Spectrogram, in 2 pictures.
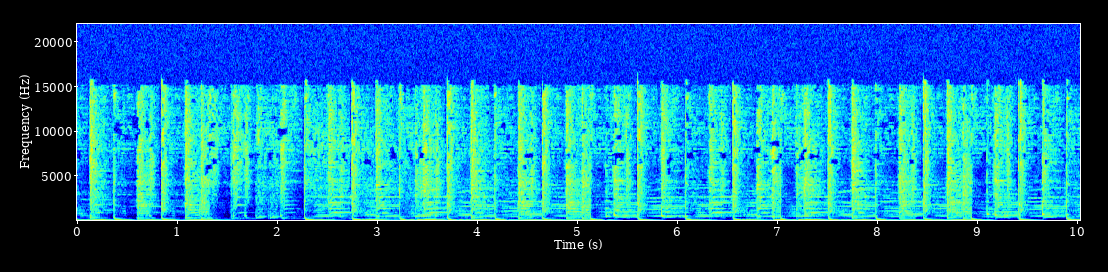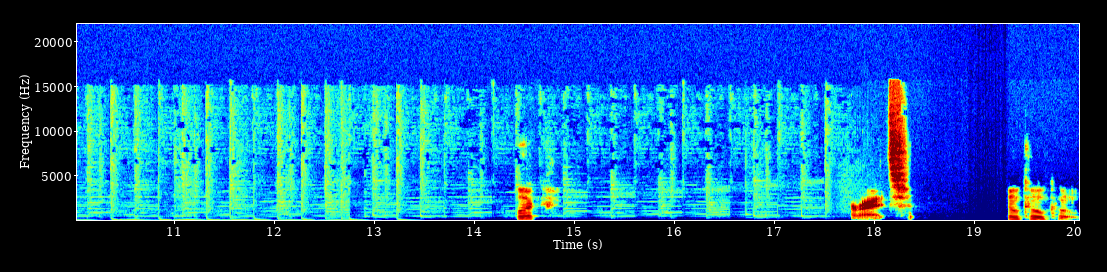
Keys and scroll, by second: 6.1 shift+x, 11.1 shift+s, 19.7 shift+s.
